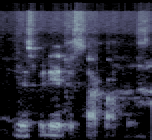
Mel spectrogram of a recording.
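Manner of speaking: amused whispered aside repeating her own words. Real, not acted. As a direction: whisper it like a private joke.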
